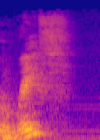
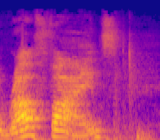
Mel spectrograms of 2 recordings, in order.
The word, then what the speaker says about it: Ralph Fiennes: I think it's pronounced Ray or Rafe. – Oh, okay. – Yeah. When I see it written, I go, Ralph Fiennes. And then I hear people say it, like, on shows, and I don't feel like they're saying what I'm saying.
